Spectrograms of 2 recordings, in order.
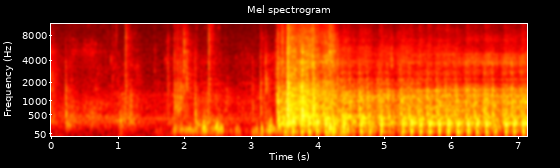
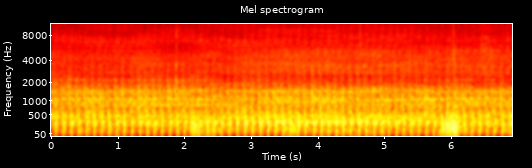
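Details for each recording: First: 1982 Honda XL250R single, cold, on a little choke, after oil-leak repair and a new battery: several cranking bursts, a brief stumbling catch, more cranking, then it fires; hard cold start. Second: 1982 Honda XL250R single after oil-leak repair and a new battery: steady, even thump at idle with a light tick and no stumbles; normal healthy idle, no more oil leaks.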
